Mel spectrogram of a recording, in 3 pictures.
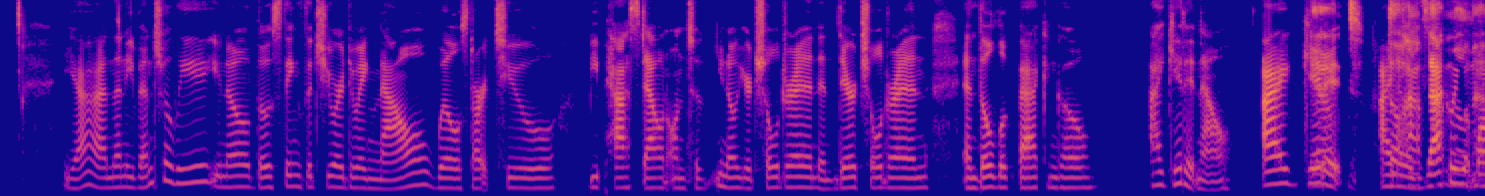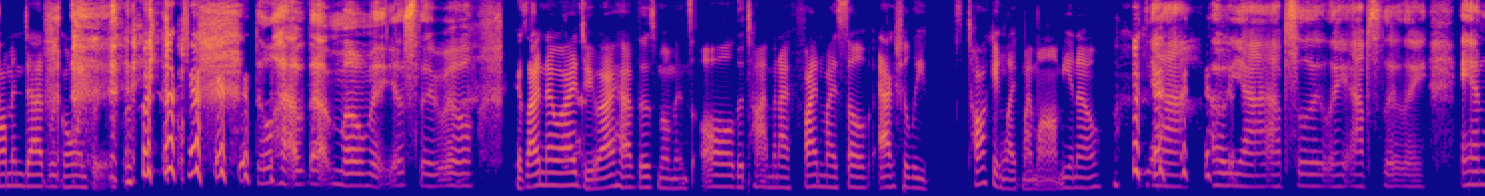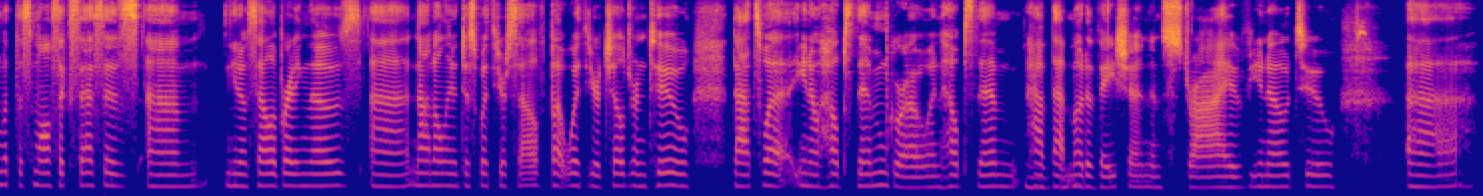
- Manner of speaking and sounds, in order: laugh; laughing while speaking: "Yep"; laugh; laugh; other background noise
- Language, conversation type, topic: English, unstructured, Why is it important to recognize and celebrate small achievements in our lives?
- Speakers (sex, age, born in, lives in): female, 30-34, United States, United States; female, 40-44, United States, United States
